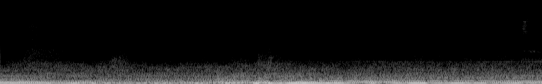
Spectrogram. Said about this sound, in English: So as we drive through the tunnel,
